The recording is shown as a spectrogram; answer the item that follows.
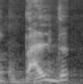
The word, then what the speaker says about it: Goubald: J'aime bien prononcer le D à la fin. Goubald.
